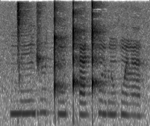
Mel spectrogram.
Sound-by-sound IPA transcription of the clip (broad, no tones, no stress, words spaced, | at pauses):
ŋ͡ǀĩːd͡ʒɨː ǃũ ǃʰæǃʰũ rũsʷɛ̃lɛ̃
